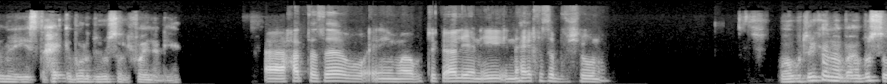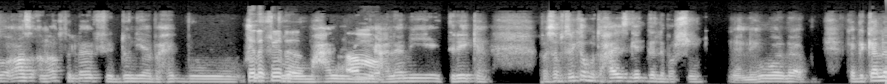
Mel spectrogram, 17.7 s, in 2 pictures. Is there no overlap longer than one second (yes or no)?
no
